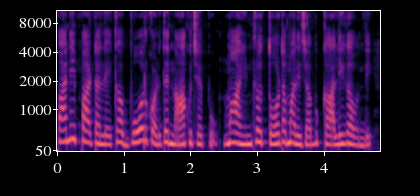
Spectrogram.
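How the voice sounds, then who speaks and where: A woman voicing a confident young woman CEO who teases and speaks with calm sarcasm in an audio love story. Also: mid-range voice, moderate pace, natural voice. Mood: sarcastic.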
